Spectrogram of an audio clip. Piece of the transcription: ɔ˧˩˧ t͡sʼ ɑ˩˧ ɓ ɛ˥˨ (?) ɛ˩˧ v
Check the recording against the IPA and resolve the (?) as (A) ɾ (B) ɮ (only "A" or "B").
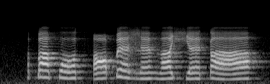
B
